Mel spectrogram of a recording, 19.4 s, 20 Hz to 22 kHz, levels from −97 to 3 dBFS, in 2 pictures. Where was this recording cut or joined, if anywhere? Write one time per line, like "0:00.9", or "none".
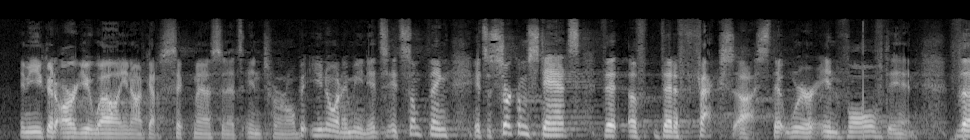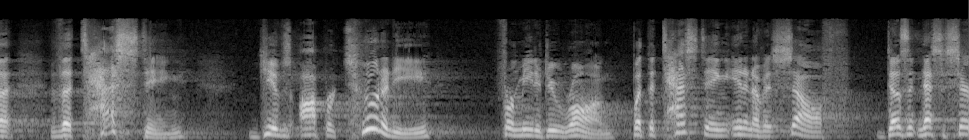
0:03.0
